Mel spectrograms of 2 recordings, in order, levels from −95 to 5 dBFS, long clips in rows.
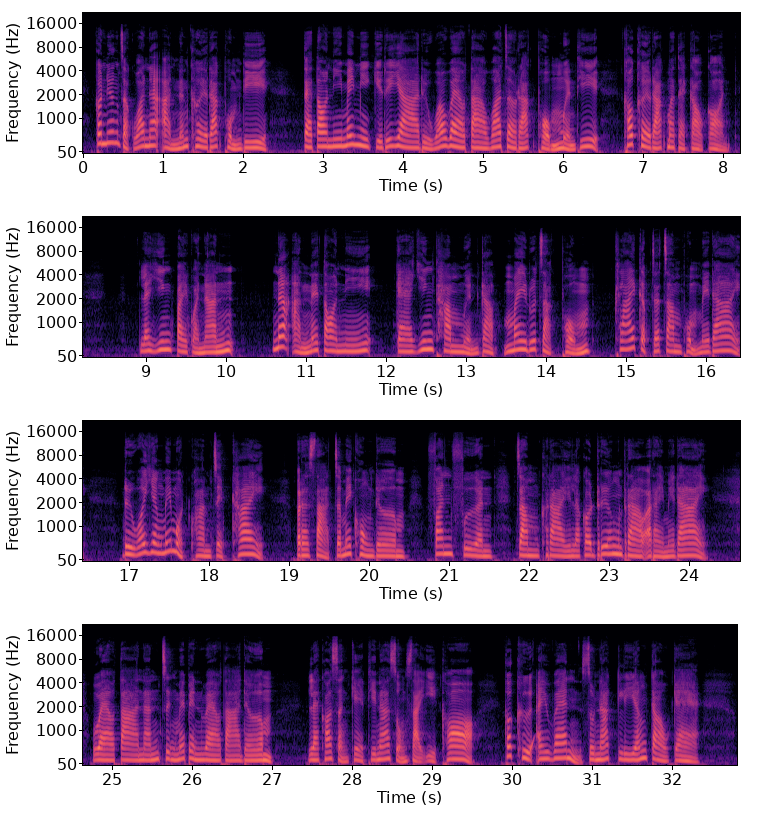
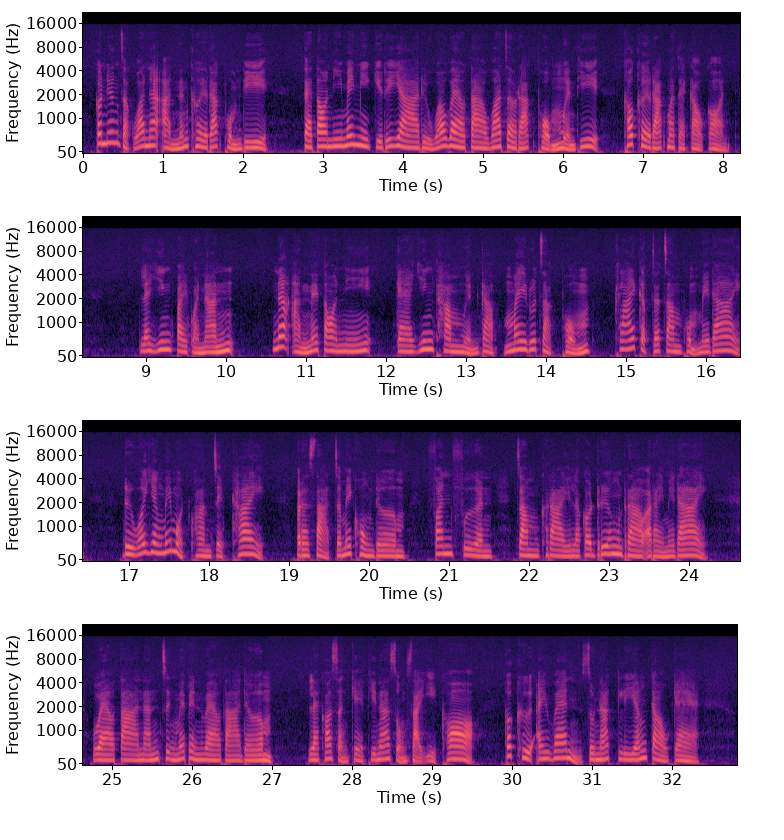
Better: first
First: none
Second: hiss; faint; throughout; 25 dB below the speech

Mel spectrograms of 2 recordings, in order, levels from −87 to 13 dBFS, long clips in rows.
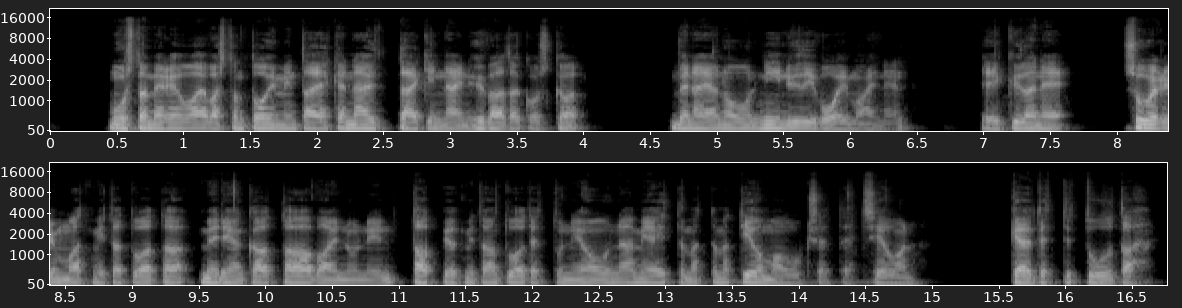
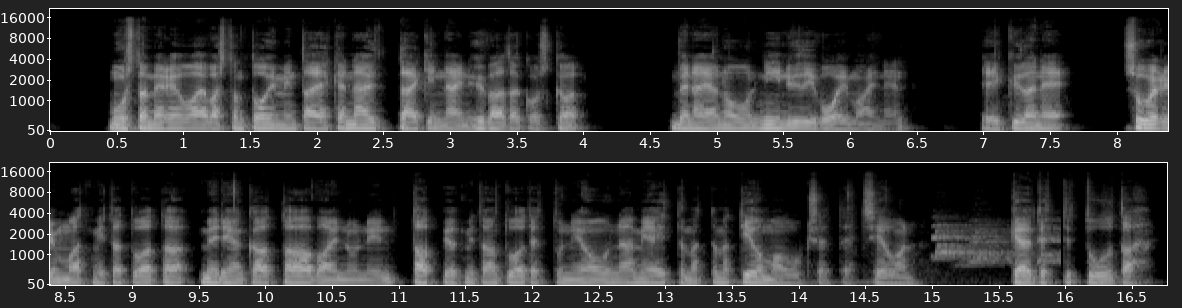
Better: first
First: none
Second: dog barking; faint; at 15 s; peak 15 dB below the speech

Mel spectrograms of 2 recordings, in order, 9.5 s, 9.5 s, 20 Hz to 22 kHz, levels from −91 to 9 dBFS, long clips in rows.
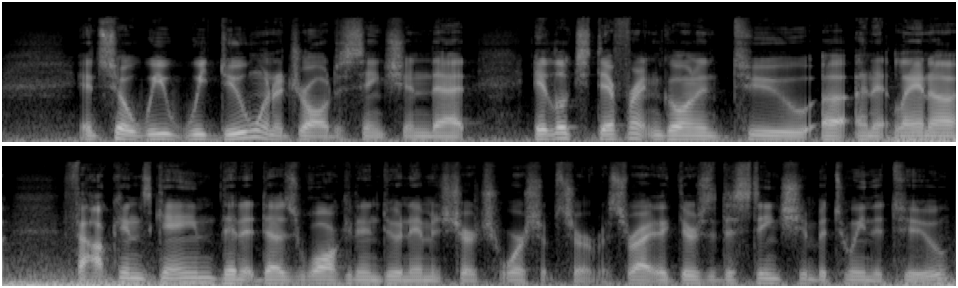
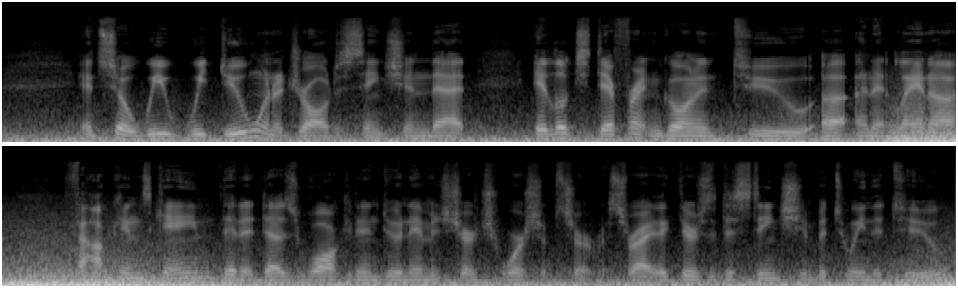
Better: first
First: wind noise on the microphone; occasional gusts; 25 dB below the speech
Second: wind noise on the microphone; heavy; 7 dB below the speech

